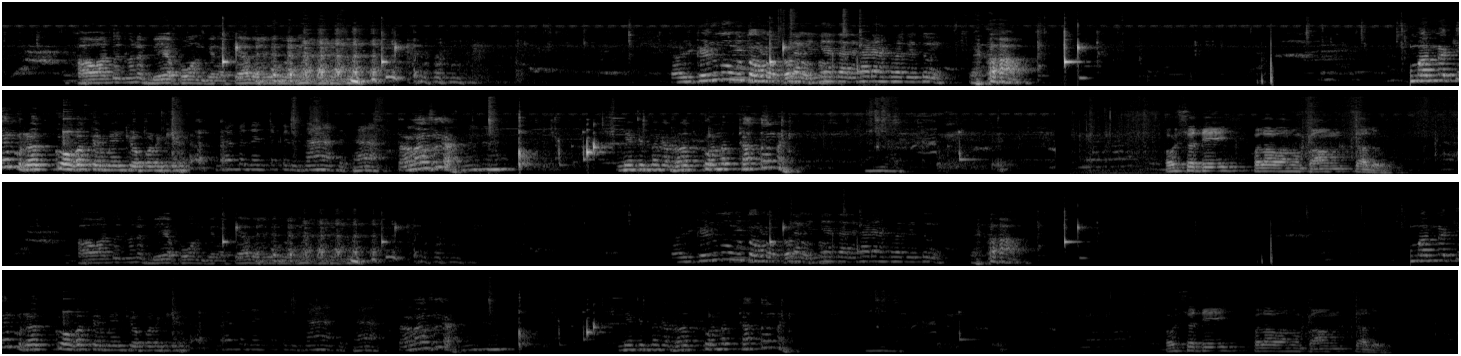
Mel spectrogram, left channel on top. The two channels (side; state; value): right; quieter; 14.0 dB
